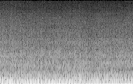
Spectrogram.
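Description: A motorcycle engine drones loudly and steadily while riding, a thick continuous low rumble with no breaks.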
